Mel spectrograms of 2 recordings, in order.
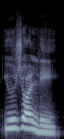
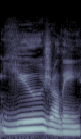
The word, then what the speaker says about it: usually: 여러분 요거 usually 발음할 때 usually 아니고 usually 하면서 강세를 또렷하게 첫 번째 U에다가 주시면 돼요.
